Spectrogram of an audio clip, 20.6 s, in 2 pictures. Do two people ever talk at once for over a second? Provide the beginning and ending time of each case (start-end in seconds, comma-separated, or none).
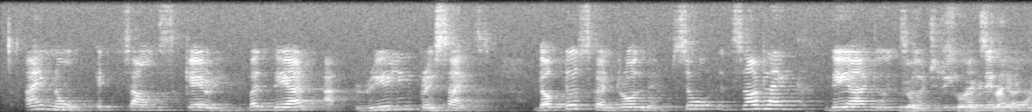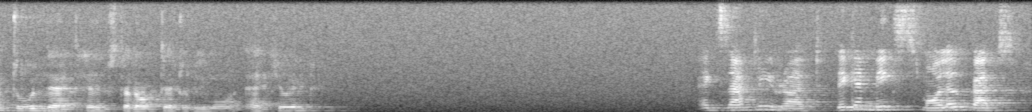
9.0-10.3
